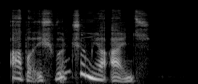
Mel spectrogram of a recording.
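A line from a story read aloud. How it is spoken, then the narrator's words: Squeaky toy voice. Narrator (German): piepste das Kuschelschwein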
